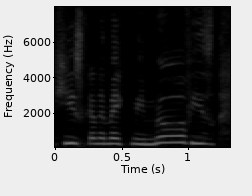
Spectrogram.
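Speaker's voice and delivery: retold panic. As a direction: retell freaking out, pitch lifted. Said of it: "freaking the fuck out".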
